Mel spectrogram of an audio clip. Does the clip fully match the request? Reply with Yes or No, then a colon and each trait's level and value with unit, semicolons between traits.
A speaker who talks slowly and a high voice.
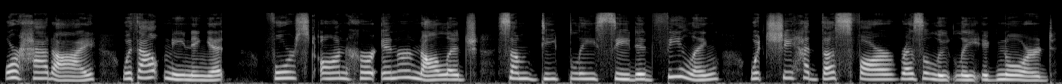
Yes: slow, 125 wpm; high, 245 Hz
